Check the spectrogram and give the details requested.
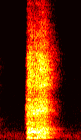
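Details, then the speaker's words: Adult sneezing a lot that day, before sniffing pepper: a single loud, explosive sneeze with a sharp hissing burst, then quiet. "loud they're loud today that's a big one oh god that comes from my toes all the way up"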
